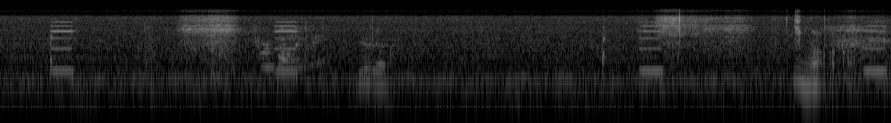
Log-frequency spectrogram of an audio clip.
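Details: Young girl with hiccups: two short, sharp voiced catches with a falling squeak, several seconds apart, over repeated electronic beeps and faint breathing.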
